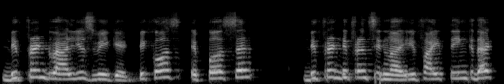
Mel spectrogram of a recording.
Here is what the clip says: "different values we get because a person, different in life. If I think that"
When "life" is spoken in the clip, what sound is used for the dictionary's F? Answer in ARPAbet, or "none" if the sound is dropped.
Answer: none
